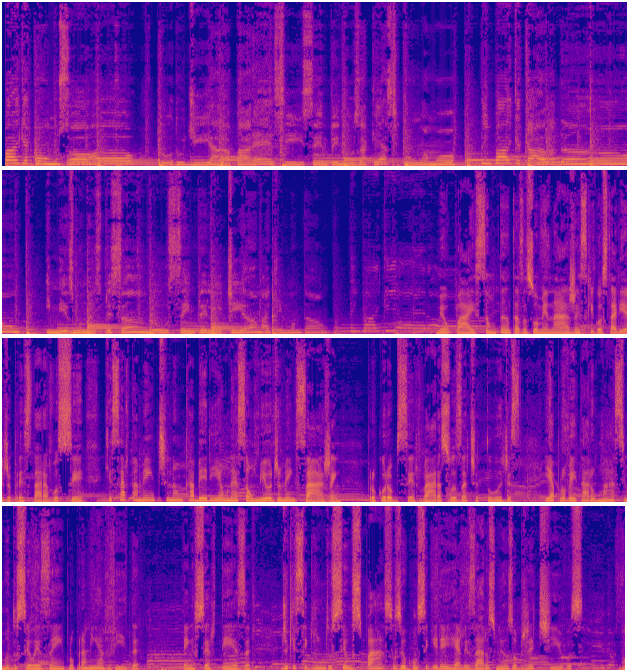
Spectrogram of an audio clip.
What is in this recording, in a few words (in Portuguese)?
dia dos pais feminina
